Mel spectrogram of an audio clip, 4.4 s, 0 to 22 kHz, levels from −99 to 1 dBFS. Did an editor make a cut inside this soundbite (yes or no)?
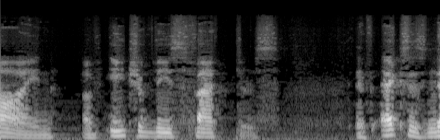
yes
